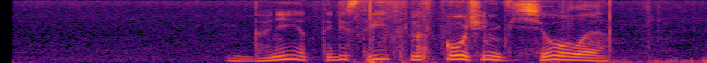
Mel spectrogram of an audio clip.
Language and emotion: Russian, positive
